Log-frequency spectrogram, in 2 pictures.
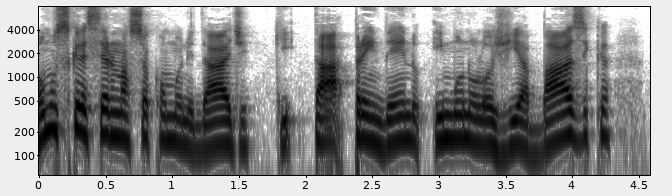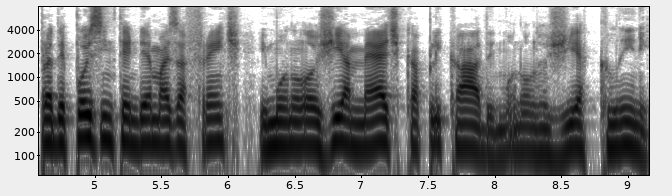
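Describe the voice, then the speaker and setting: A man with a Brazilian accent, fairly high-pitched with ordinary variation, at a moderate pace with hardly any pauses, over a quiet background. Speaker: immunology professor. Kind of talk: lecture. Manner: casual, informal; halting, repeats words.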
